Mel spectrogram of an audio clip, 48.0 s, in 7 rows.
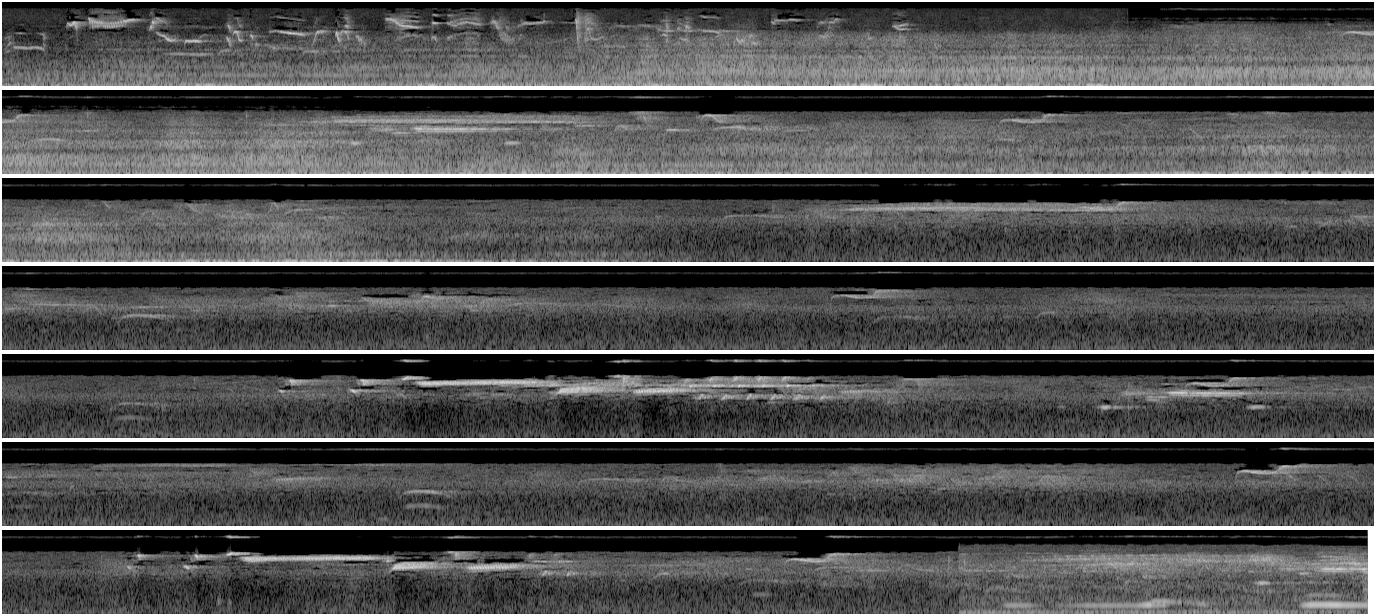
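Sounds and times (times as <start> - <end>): low rumble with faint hum: 0.0 - 17.2, 45.9 - 47.9
songbirds chirping: 44.4 - 47.9.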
